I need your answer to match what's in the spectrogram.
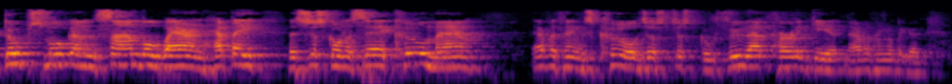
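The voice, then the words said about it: Put-on laid-back hippie accent. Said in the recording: “That's my hippie accent.”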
